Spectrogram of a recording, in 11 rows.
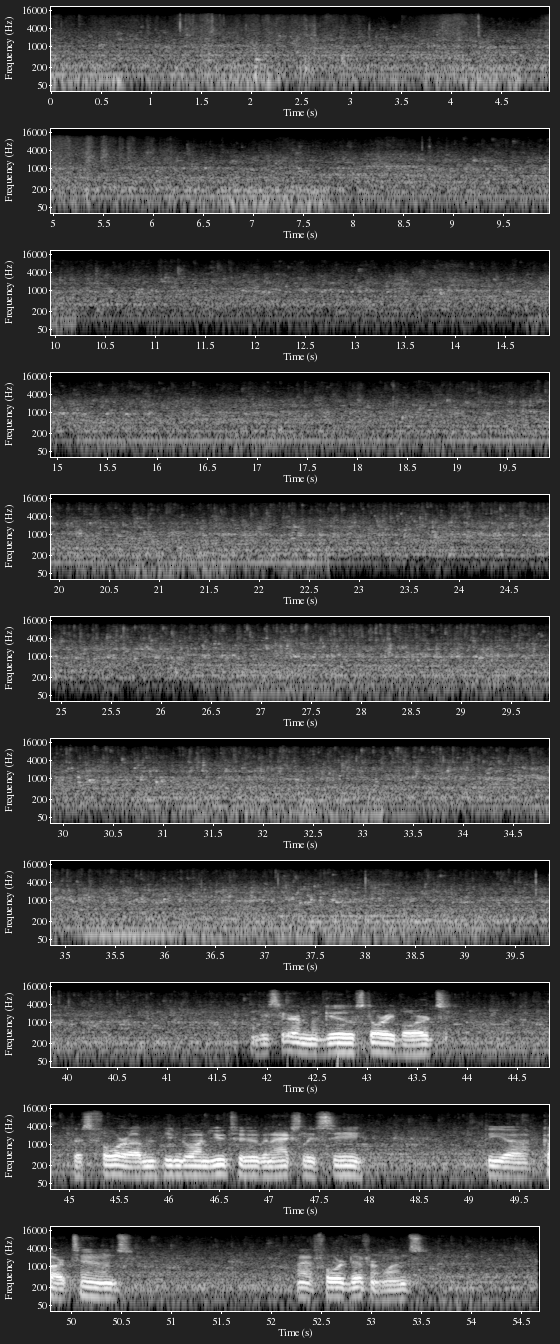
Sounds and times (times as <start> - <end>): Liquid: 0.0 - 54.6.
